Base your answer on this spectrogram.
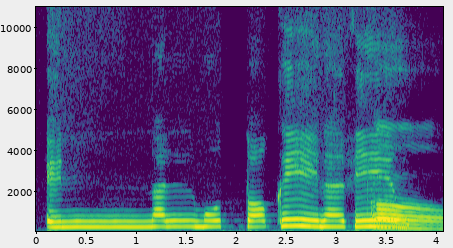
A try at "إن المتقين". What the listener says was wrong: تاء دي ولا طاء؟ اللي في المصحف قدامكم تاء ولا طاء؟ هم اسمهم المتقين ولا اسمهم المتقين؟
